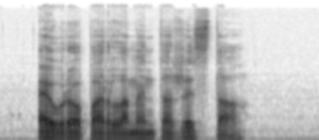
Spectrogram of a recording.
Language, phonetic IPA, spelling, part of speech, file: Polish, [ˌɛwrɔparlãmɛ̃ntaˈʒɨsta], europarlamentarzysta, noun, Pl-europarlamentarzysta.ogg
